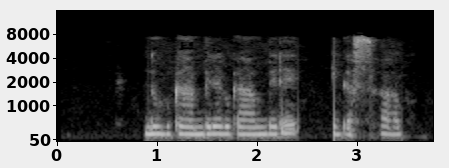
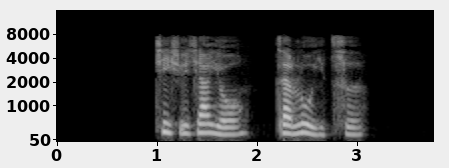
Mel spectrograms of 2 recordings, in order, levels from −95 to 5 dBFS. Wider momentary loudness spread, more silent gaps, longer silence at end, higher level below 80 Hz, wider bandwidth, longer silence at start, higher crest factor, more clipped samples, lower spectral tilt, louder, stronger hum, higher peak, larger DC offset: about the same, 11 LU vs 12 LU; neither; second, 0.3 s vs 0.7 s; first, -64 dBFS vs -72 dBFS; about the same, 8 kHz vs 8 kHz; about the same, 0.9 s vs 1 s; second, 16 dB vs 22 dB; neither; about the same, -5 dB/octave vs -4.5 dB/octave; about the same, -27 LUFS vs -26 LUFS; neither; second, -12 dBFS vs -6 dBFS; neither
